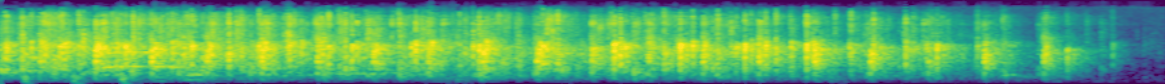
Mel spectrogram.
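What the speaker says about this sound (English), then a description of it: "I'd just like to have a final round of applause for everyone who put themselves forward" A crowd gives a final sustained round of applause for student union winter election candidates, steady dense clapping filling the room before tapering off at the end.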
